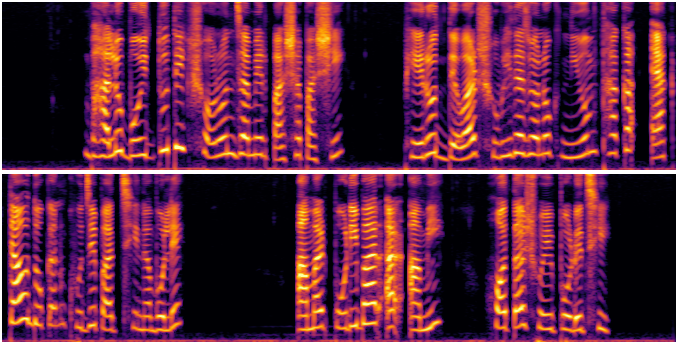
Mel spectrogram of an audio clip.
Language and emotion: Bengali, sad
